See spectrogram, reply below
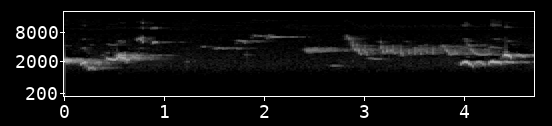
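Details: Blackbird song starting with a rich warbled whistle, then softer, thin high notes, then a long, high, trilling twitter that ends with lower slurred whistles.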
